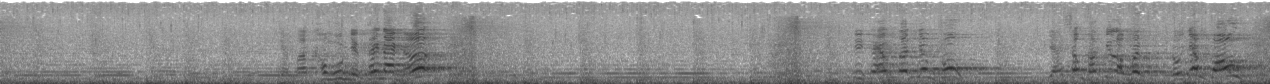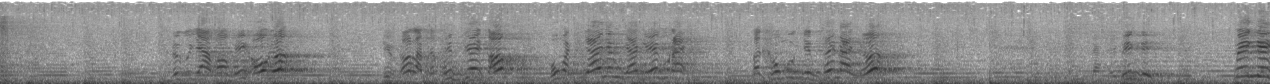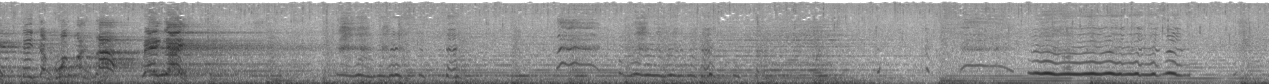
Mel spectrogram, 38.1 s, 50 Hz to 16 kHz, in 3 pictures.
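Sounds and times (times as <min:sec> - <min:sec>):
heavy rain falling: 0:00.0 - 0:38.0
mournful music: 0:00.0 - 0:38.0.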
